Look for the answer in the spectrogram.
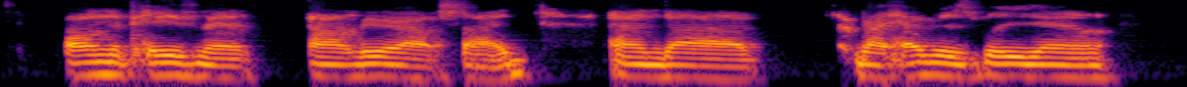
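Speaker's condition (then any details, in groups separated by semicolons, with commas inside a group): Spinal muscular atrophy; jaw and tongue weakness affects talking, may be difficult to understand, described as mumbly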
